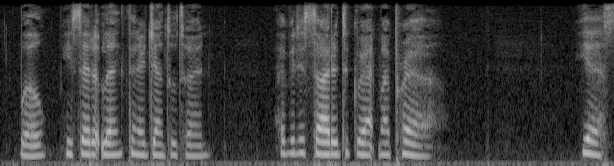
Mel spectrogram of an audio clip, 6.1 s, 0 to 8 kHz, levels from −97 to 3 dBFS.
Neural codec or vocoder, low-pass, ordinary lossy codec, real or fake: none; 7.2 kHz; Opus, 64 kbps; real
